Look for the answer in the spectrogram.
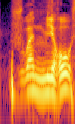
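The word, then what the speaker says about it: Joan Miró: Joanne Miro, c'est bien comme ça qu'il faut prononcer, m'avez-vous dit euh, juste euh, à l'instant.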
